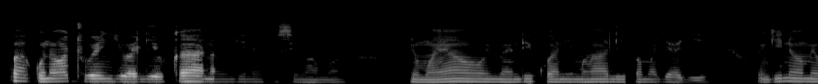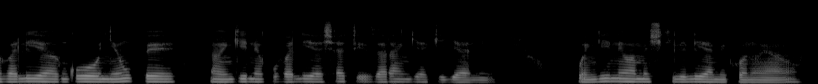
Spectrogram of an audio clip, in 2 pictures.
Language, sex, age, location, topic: Swahili, male, 18-24, Kisii, government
